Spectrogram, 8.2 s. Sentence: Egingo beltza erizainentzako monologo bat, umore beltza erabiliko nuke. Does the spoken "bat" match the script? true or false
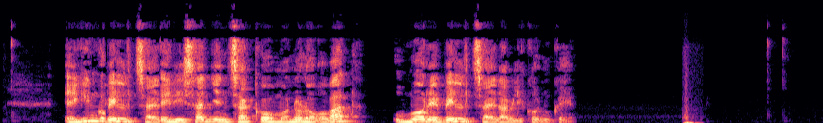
true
